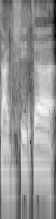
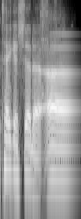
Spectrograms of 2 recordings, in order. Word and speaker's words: Takeshita: Takeshita. I always say like take a shitta.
